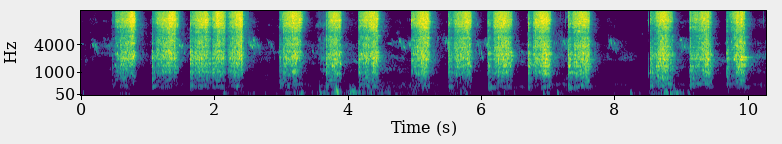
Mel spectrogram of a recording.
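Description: A knife is drawn against a honing steel in a rural village, producing a close, steady series of about a dozen sharp rasping strokes with brief gaps between them.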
